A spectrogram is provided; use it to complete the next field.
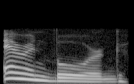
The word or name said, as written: Ehrenburg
